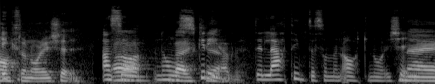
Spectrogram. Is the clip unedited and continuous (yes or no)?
no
